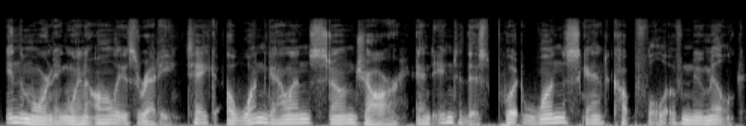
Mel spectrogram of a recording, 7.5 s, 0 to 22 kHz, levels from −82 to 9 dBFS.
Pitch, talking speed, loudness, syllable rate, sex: 105 Hz, 185 wpm, -16 LUFS, 4.5 syllables/s, male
